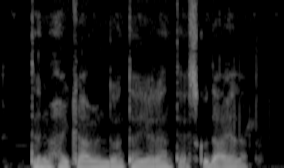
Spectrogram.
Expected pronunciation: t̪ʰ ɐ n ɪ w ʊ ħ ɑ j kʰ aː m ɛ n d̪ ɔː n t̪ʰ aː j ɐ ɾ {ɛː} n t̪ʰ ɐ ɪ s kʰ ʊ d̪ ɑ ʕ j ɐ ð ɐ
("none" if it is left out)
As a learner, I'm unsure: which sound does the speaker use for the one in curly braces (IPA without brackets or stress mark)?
aː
